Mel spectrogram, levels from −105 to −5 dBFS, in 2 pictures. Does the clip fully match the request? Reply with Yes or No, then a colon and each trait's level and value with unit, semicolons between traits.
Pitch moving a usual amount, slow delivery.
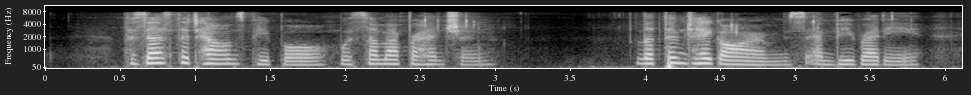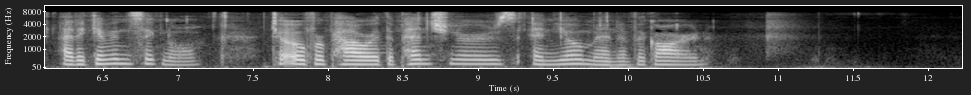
Yes: average, 3.2 semitones; slow, 130 wpm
